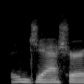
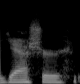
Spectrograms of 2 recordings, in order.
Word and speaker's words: Jasher: biblical text like the book of jasher i think or yasher depending on how you pronounce it it's an extra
